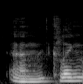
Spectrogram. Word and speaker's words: Clang: Also, yeah, some people pronounce it Clang, other C lang. Also, I mean, I previously preferred C lang for C language front end until too many LLVM developers told me, yeah, we want this pronounced Clang.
